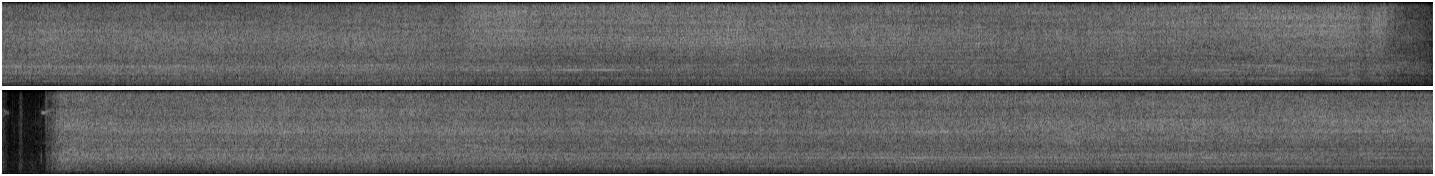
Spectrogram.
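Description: Stihl battery chainsaw running and cutting into a wooden log, carving the deep top-to-bottom grooves of a pumpkin's ridges. The steady motor whine stops briefly about halfway through, then the sawing picks up again.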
